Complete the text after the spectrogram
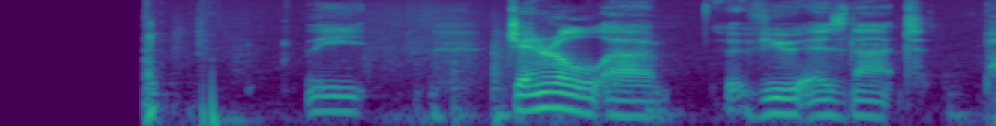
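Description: A middle-aged man answers calmly into a microphone.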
